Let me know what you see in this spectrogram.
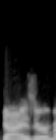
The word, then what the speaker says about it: Geiser: Sure, you can follow me on X at Real Chase Geyser. My last name is spelled G-E-I-S-E-R.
